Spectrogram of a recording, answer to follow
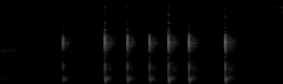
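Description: Stylus tip tapping on a tablet's glass screen while handwriting a word: about seven faint, quick clicks.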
